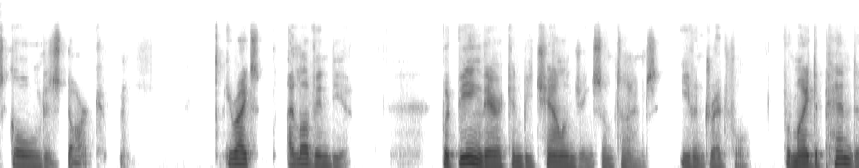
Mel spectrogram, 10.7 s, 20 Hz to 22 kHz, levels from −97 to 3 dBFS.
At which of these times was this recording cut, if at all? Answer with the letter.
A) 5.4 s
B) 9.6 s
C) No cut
B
